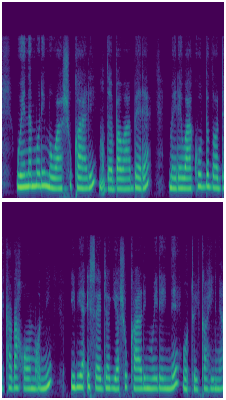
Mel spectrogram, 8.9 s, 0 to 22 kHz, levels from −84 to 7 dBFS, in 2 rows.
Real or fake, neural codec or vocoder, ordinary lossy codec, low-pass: fake; codec, 16 kHz in and 24 kHz out, 0.9 kbps, LongCat-Audio-Codec, fine tuned four codebook decoder; none; 10.8 kHz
